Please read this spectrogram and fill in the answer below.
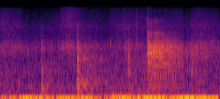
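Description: Camera handling noise: a few soft knocks, then a louder rubbing scrape of fabric against the microphone about one and a half seconds in.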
